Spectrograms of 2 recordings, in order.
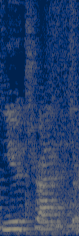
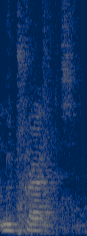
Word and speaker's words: Utrecht: It's got a lot of C's and H's and T's in it, but it's pronounced Utrecht, or some people call it Utrecht.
